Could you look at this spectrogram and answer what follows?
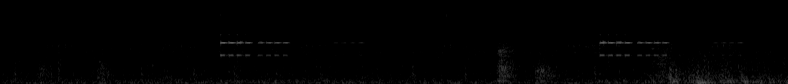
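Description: Electronic wake-up alarm beeping in a quiet room: a quick run of beeps, then a single beep, the pattern repeating about every four seconds, starting about two seconds in.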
